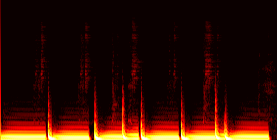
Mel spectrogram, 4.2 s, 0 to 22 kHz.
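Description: Distorted, compressed 808 bass sample played note after note, each hit opening with a sharp click and the deep tone ringing on between hits. It stops abruptly at the very end.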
